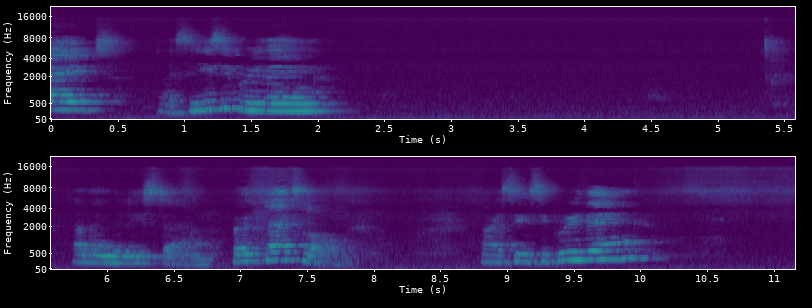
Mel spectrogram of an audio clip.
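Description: A woman talks calmly, as if instructing, close by.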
